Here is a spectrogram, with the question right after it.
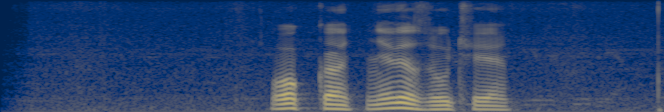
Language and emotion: Russian, neutral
